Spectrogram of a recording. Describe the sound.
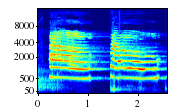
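A person imitates a cat with two long, drawn-out meows in a row, loud, separated by a brief pause, with no other talking.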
